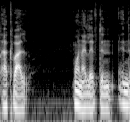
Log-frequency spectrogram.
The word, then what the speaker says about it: Akbal: Now for the Peninsular Maya, it's Akbal, Akbal, no apostrophe. I had a little cat called Akbal when I lived in the peninsula.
